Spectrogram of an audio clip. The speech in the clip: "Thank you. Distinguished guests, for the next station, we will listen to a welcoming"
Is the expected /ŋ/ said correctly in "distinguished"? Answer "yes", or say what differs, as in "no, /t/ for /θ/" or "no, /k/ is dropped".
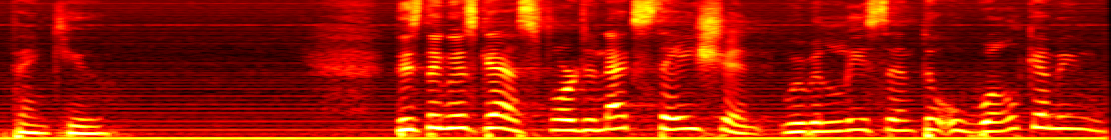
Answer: no, /ŋ/ is dropped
